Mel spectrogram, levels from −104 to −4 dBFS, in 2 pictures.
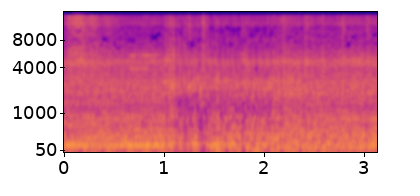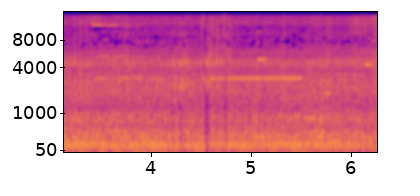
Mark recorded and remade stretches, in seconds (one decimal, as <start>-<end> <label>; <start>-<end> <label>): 0.0-1.1 recorded; 1.1-2.1 remade; 2.1-6.3 recorded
